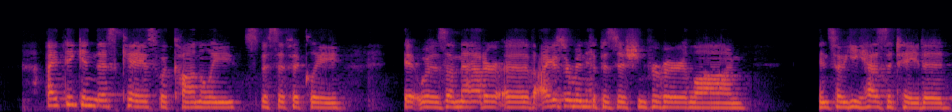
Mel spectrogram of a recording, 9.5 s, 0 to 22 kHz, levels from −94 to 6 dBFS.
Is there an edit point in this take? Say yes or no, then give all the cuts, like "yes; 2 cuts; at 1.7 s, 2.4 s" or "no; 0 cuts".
yes; 1 cut; at 5.9 s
